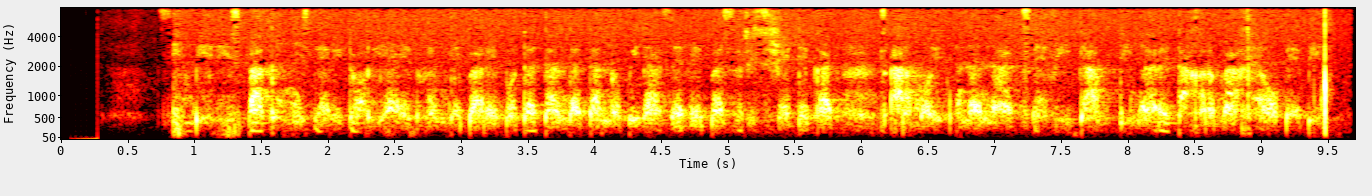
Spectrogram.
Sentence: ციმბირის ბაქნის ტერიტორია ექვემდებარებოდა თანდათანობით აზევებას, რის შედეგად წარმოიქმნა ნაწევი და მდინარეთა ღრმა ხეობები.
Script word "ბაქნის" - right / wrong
right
